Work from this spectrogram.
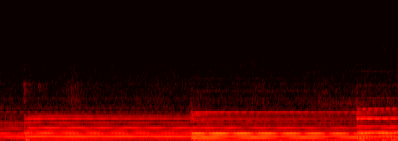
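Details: Old clock striking ten o'clock, after cleaning the clutch: a series of clear, evenly spaced bell-like chimes with a long ring-off, a normal, healthy hour strike.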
